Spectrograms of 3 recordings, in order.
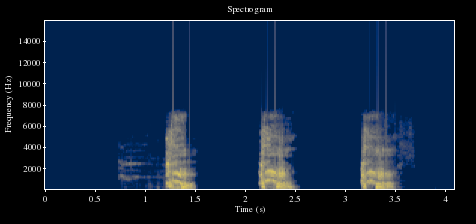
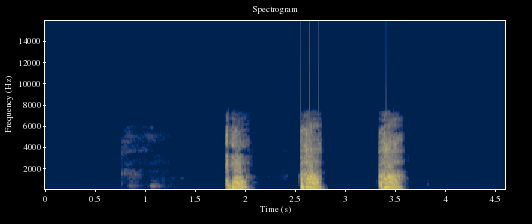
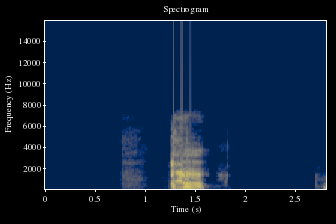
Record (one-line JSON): {"three_cough_length": "4.1 s", "three_cough_amplitude": 32767, "three_cough_signal_mean_std_ratio": 0.39, "exhalation_length": "4.6 s", "exhalation_amplitude": 29971, "exhalation_signal_mean_std_ratio": 0.29, "cough_length": "2.8 s", "cough_amplitude": 27983, "cough_signal_mean_std_ratio": 0.27, "survey_phase": "beta (2021-08-13 to 2022-03-07)", "age": "18-44", "gender": "Male", "wearing_mask": "No", "symptom_none": true, "smoker_status": "Never smoked", "respiratory_condition_asthma": true, "respiratory_condition_other": false, "recruitment_source": "REACT", "submission_delay": "2 days", "covid_test_result": "Negative", "covid_test_method": "RT-qPCR"}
